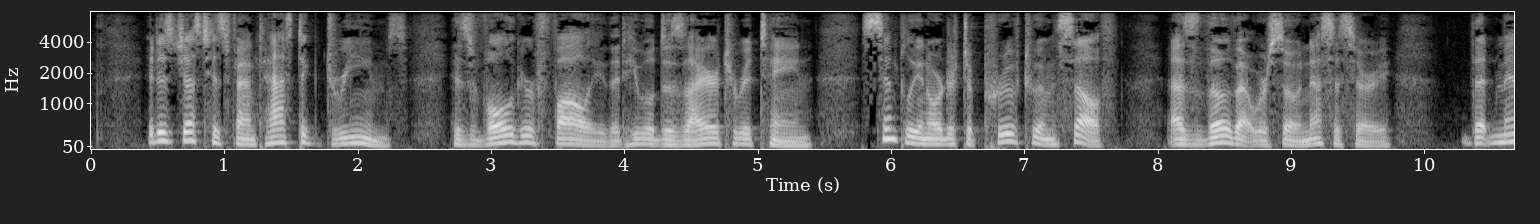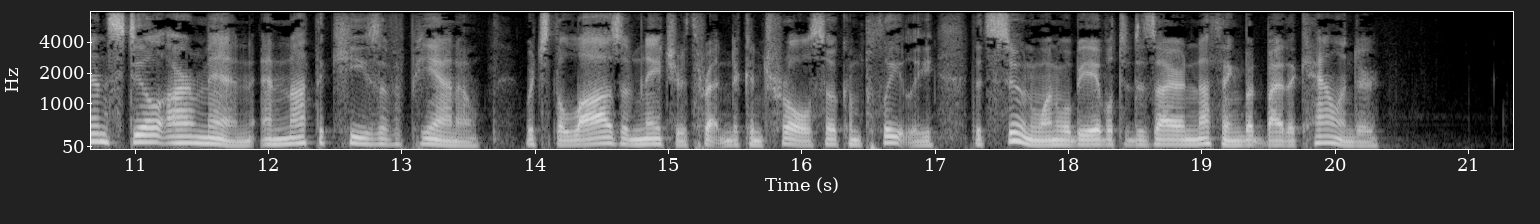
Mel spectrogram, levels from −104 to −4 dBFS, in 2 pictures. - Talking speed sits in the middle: Yes, average, 170 wpm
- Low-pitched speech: Yes, low, 110 Hz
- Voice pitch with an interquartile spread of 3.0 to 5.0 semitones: No, wide, 5.5 semitones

